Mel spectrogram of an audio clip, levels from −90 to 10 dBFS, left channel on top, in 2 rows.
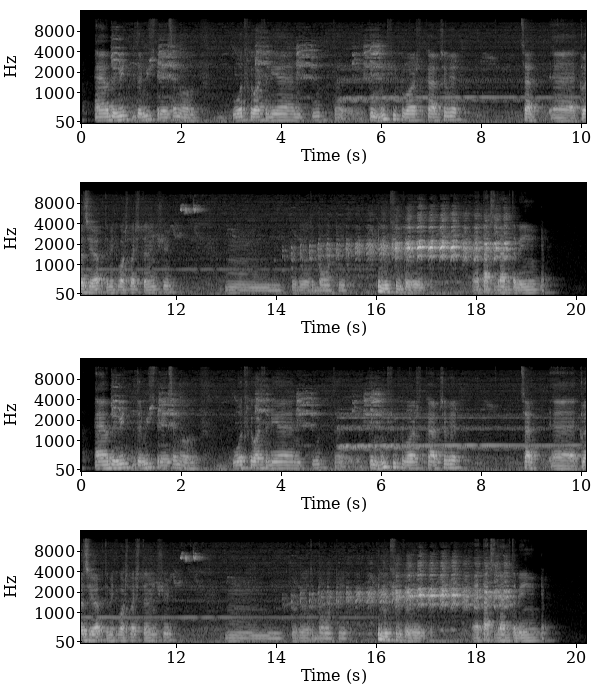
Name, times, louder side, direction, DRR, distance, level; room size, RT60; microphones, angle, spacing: voice 1, 0.3-2.3 3.0-7.6 8.8-11.9 13.0-15.4 16.0-17.0 17.9-19.3, equal, ahead, -3 dB, 1.1 m, -28 dB
sound 1, 0.6-18.6, left 3 dB, 45° left, 3.2 m, -32 dB
sound 2, 5.1-16.3, right 6 dB, 40° right, 0.7 m, -47 dB
13.0 x 9.2 x 2.3 m, 0.78 s
head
